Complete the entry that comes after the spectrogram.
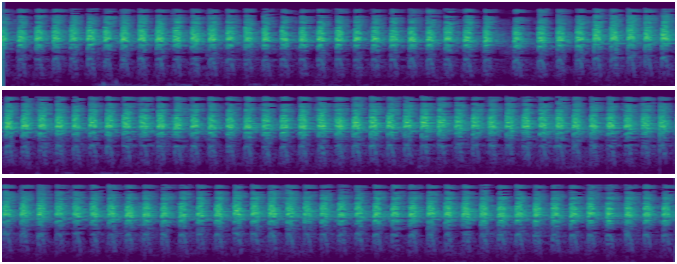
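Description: A small bird calling in a fast, even trill of sharp high notes, repeated without pause apart from one brief break about two and a half seconds in: a bird-call recording of the kind played to train cage birds.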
